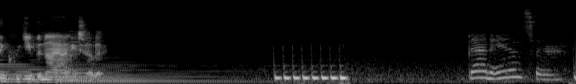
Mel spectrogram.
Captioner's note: line trilling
